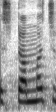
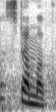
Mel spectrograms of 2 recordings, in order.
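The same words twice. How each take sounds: First: स्टमच ending in a CH sound; wrong pronunciation. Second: स्टमक ending in a hard K; correct pronunciation. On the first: Teacher quoting some children's mistake, CH mispronunciation. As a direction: say स्टमच as "stuh-match". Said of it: "स्टमच नहीं बोलते". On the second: Teacher correcting children's mistake, final K pronunciation. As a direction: say स्टमक as "stuh-muk". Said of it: "यहाँ पे होगा स्टमक". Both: Shown as a demonstration.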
